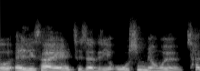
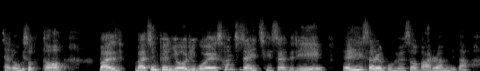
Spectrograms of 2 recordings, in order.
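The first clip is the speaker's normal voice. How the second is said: normal talking voice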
